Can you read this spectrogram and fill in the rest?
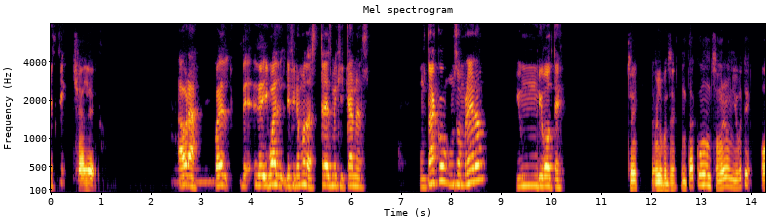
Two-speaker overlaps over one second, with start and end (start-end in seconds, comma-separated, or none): none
